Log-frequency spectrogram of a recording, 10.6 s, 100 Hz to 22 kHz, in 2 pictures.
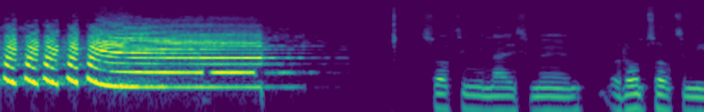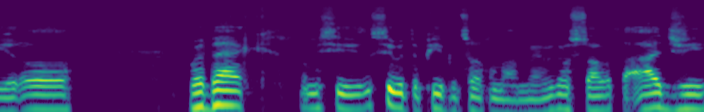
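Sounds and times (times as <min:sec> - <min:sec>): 
air horn blasts: 0:00.0 - 0:02.6
speech: 0:03.2 - 0:05.9, 0:06.7 - 0:10.5.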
